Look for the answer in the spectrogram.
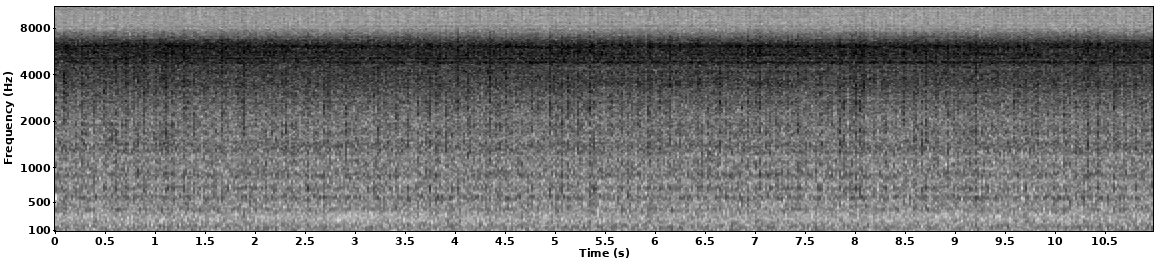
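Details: Saab 9-5 after revving through a puddle threw the belt: steady idle with a faint, even tapping under a heavy hiss. Engine knocking at idle; cause not confirmed.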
